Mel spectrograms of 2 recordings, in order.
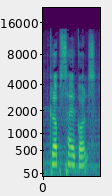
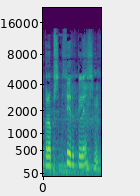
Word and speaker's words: crop circles: crop circles, como bien él me ha enseñado a pronunciar, menos mal que no he dicho crop circles, que es como se escribe, ¿vale?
